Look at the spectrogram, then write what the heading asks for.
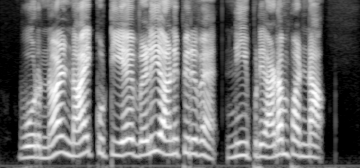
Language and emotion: Tamil, angry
